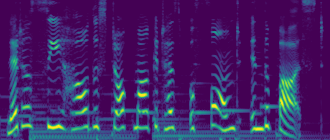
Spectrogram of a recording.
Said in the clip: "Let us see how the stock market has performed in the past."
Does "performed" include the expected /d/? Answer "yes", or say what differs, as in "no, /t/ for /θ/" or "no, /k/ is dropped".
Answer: yes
